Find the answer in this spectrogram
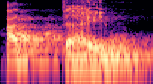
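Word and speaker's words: الدَّيْن: Adin jika diharakati berbeda sedikit maknanya jauh tapi kalau dalam bahasa Arab mirip. Addin jika diharakati fathah. Addain itu artinya hutang. Addin agama, adddain hutang.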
